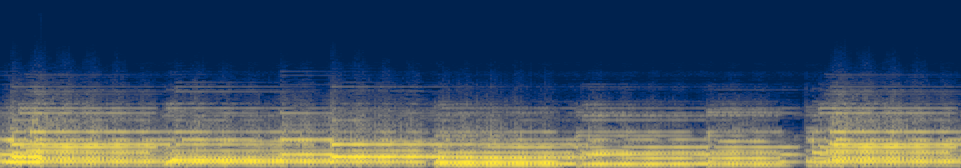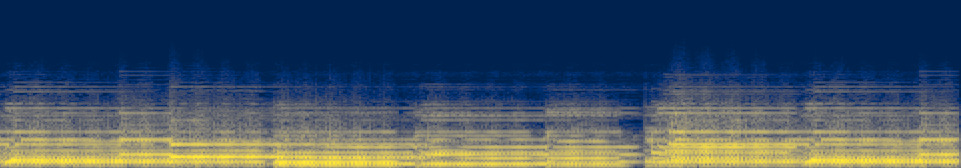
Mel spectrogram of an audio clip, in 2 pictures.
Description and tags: A very lofi guitar sample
